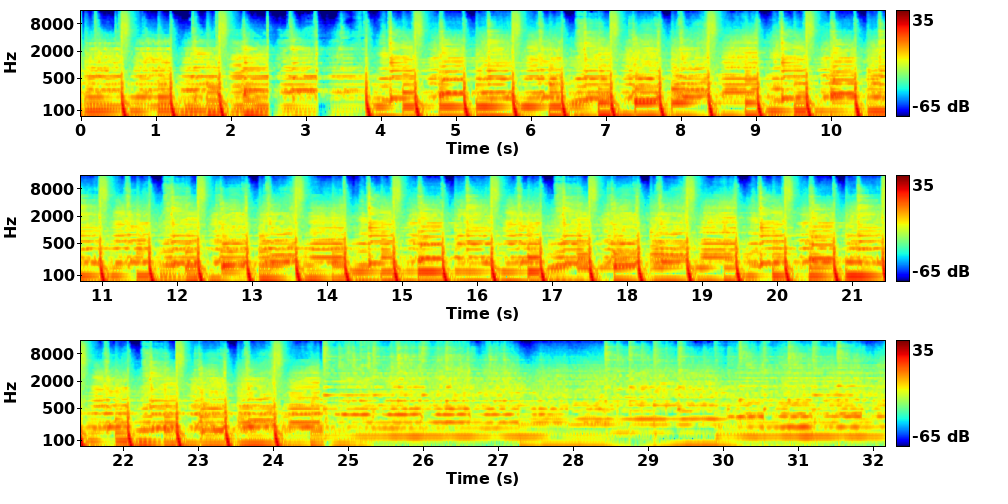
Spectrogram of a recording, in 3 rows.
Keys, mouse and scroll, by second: 3.5 scroll down 1, 4.6 space, 6.2 right click, 8.8-14.6 drag, 15.8 F2, 16.3-16.9 drag, 20.9-21.7 ctrl+click, 21.4 ctrl+right click, 22.0 ctrl+space, 22.8 ctrl+a, 23.5-26.2 typing, 27.0 ctrl+space, 28.5-29.5 drag, 32.0 scroll down 1.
